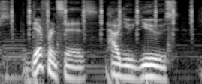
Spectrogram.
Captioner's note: clock ticking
